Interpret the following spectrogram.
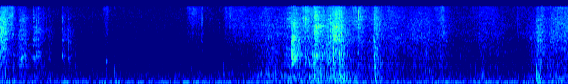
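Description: Quiet room with faint rustling and a few light clicks, and a soft brushing rustle about two seconds in, over a low steady hum.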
